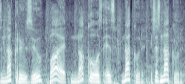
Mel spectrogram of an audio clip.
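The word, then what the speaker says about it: ナックルズ: It's pronounced nakuruzu.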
